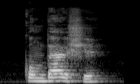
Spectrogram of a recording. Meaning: diminutive of kombuis
- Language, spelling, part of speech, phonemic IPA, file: Dutch, kombuisje, noun, /kɔmˈbœyʃə/, Nl-kombuisje.ogg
